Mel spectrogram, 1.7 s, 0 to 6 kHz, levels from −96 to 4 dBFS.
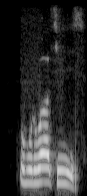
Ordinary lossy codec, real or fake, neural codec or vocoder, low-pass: AAC, 32 kbps; real; none; 5.4 kHz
